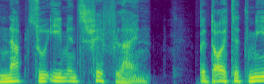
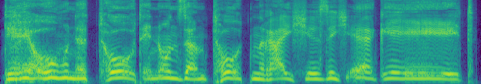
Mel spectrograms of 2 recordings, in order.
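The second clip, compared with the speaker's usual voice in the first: much higher, slow menacing voice; hissing demons; 11 semitones higher, slower than usual. A narrator's reading. Demons at the gate scorning the living man, high and slow. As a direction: sneer it slowly, high and eerie.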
